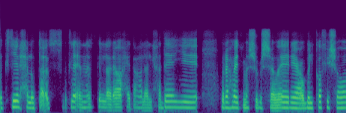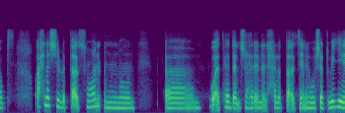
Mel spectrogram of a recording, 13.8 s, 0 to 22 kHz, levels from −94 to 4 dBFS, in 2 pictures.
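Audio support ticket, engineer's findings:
AMR rate drop, 0.53 to 3.24 s. Radio link degraded; network forced the AMR-WB encoder into a lower mode, fitting a step from 12.65 to 8.85 kbit/s, with spare bits diverted to channel protection. Symptom: speech turns rough, buzzy and synthetic. Bandwidth held, no dropout or gap. Clean recovery at 3.24 s, back to the lighter coloration of the HD Voice path at its normal rate.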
